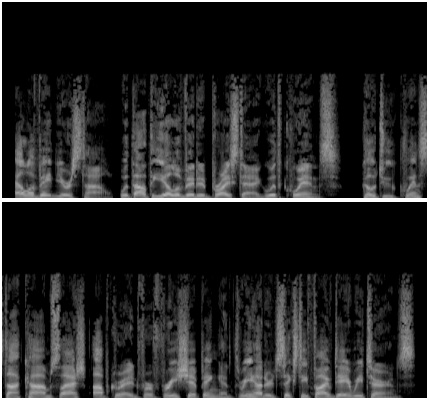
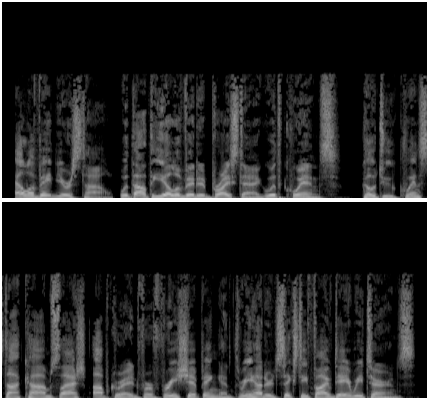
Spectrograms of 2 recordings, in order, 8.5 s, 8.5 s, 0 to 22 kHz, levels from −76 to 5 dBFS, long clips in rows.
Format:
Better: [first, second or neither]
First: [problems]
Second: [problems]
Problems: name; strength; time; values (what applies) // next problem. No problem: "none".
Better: second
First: thin; somewhat; fading below 600 Hz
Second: none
